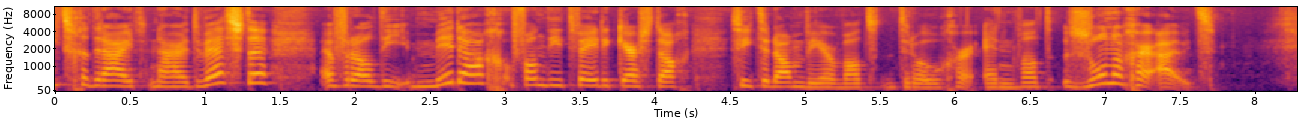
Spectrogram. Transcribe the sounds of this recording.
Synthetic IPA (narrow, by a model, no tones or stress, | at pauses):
tsχədraːjtnaːɹɦətʋɛstə | ʔɛnvoːɾɑlˠdimɪdɑχfɑnditʋejdəkɛɹsdɑχz̥itəɹdɑnʋɪːɹʋɑtdrowχə̰ɹɛnʋɑtzɔnəχəɹʔœɥt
